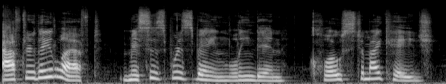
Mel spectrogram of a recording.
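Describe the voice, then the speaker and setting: A woman reads a children's storybook aloud as a teacher would. Her pace is very slow and deliberate, with an expressive delivery and a medium-pitched voice. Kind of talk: storybook narration.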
